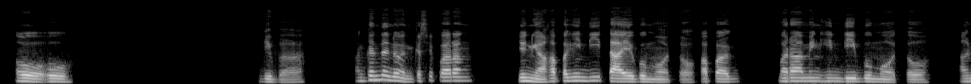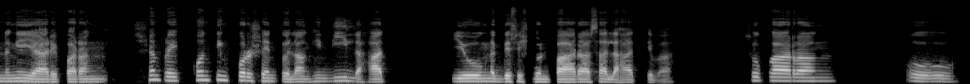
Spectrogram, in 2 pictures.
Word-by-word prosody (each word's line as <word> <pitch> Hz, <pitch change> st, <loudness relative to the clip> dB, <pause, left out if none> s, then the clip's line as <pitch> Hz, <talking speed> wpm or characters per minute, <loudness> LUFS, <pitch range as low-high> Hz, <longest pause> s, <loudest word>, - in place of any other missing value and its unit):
Oo. 135 Hz, -3 st, +4 dB, 1.9 s
'Di 130 Hz, 0 st, -3 dB
ba? 110 Hz, +1 st, -9 dB, 0.5 s
Ang 160 Hz, -, -8 dB
ganda 205 Hz, +1 st, +3 dB
no'n, 175 Hz, -8 st, +1 dB
kasi 155 Hz, +6 st, -8 dB
parang 170 Hz, 0 st, +1 dB, 0.5 s
'yun 160 Hz, -1 st, +3 dB
nga 120 Hz, -, +4 dB
kapag 160 Hz, +3 st, +1 dB
hindi 175 Hz, +1 st, -2 dB
tayo 135 Hz, -3 st, +6 dB
bumoto 115 Hz, -4 st, -3 dB
kapag 130 Hz, -1 st, 0 dB, 0.4 s
maraming 155 Hz, 0 st, +2 dB
hindi 145 Hz, -1 st, +1 dB
bumoto 115 Hz, -5 st, -2 dB, 0.3 s
ang 140 Hz, +1 st, -4 dB
nangyayari 130 Hz, -5 st, +3 dB
parang 125 Hz, 0 st, -1 dB, 0.3 s
siyempre 180 Hz, -5 st, -2 dB
konting 205 Hz, -1 st, -1 dB
porsyento 155 Hz, -6 st, 0 dB
lang, 125 Hz, 0 st, -1 dB
hindi 145 Hz, +4 st, -5 dB
lahat 120 Hz, -2 st, +1 dB, 0.7 s
yung 140 Hz, 0 st, +3 dB
nagdesisyon 130 Hz, -2 st, -1 dB
para 120 Hz, 0 st, +4 dB
sa 125 Hz, 0 st, 0 dB
lahat 110 Hz, -1 st, -2 dB
'di -, -, -7 dB
ba? -, -, -13 dB, 0.7 s
So 180 Hz, -, -5 dB
parang 160 Hz, -2 st, +2 dB, 0.7 s
oo. 140 Hz, -4 st, -4 dB
140 Hz, 115 wpm, -21 LUFS, 125-160 Hz, 1.9 s, tayo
